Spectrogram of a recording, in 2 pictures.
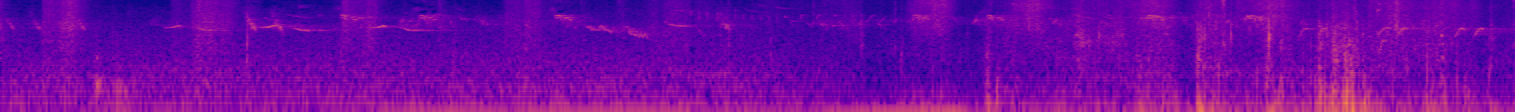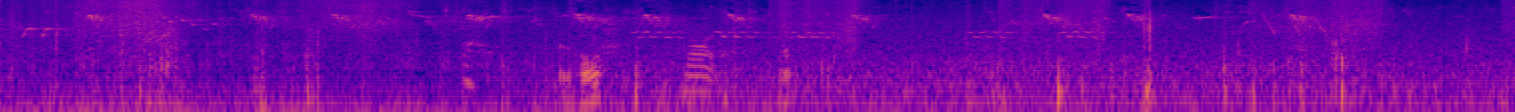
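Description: A broom sweeps across the ground.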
